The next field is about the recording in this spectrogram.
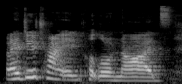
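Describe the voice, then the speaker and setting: Female interview guest, a fiction writer, mid-pitched, thinking aloud conversationally. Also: animated, brisk, a bit bright. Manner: reflective, explains at length with frequent "you know" and "like".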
